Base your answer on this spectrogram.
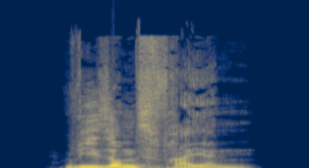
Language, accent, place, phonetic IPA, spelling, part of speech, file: German, Germany, Berlin, [ˈviːzʊmsˌfʁaɪ̯ən], visumsfreien, adjective, De-visumsfreien.ogg
- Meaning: inflection of visumsfrei: 1. strong genitive masculine/neuter singular 2. weak/mixed genitive/dative all-gender singular 3. strong/weak/mixed accusative masculine singular 4. strong dative plural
